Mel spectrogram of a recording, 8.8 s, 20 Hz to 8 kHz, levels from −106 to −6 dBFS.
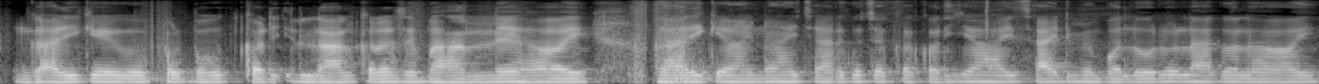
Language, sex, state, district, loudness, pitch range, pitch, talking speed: Maithili, male, Bihar, Samastipur, -27 LUFS, 110-115 Hz, 110 Hz, 165 wpm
